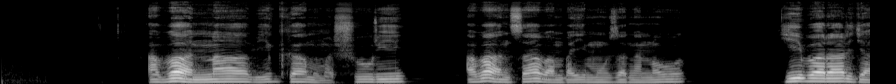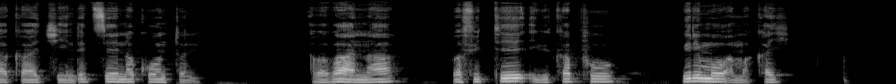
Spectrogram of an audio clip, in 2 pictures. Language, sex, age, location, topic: Kinyarwanda, female, 18-24, Huye, education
